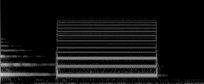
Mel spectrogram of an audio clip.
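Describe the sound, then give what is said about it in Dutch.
Telephone ring tone as an outgoing call is placed: a fading tone, then a single steady electronic beep lasting about a second, heard alone before silence. “We gaan bellen.”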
